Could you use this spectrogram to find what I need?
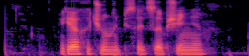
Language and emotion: Russian, neutral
